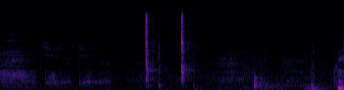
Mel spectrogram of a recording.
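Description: Two sharp clicks about half a second apart, with a faint mumbled voice at the start and a soft thud near the end.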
